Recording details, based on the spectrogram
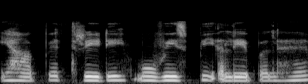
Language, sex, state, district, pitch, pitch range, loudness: Hindi, female, Uttar Pradesh, Gorakhpur, 185 Hz, 180-190 Hz, -15 LUFS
